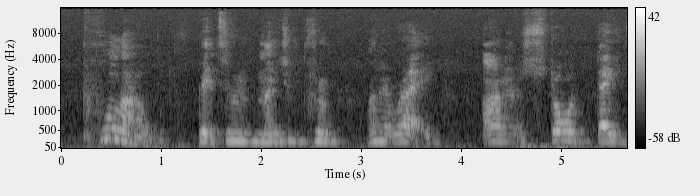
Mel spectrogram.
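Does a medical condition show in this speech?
Yes: cerebral palsy.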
